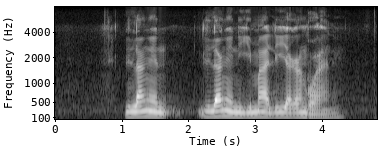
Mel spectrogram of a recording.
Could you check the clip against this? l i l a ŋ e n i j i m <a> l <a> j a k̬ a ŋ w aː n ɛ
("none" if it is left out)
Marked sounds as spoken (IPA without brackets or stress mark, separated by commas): a, i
